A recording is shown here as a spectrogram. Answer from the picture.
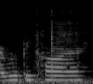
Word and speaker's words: Rupi Kaur: I just heard The Sun, Her Flowers by Rupi Kaur. That's how you pronounce it.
